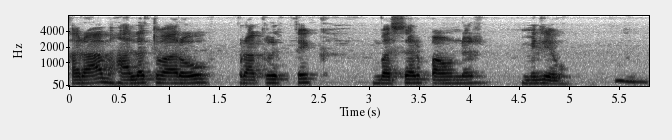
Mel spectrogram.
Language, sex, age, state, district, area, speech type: Sindhi, male, 30-45, Maharashtra, Mumbai Suburban, urban, read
